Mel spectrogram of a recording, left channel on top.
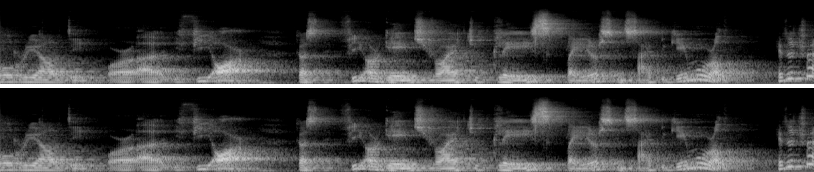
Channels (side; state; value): both; identical; correlation 1.00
